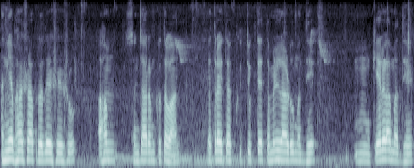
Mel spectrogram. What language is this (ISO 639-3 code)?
san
